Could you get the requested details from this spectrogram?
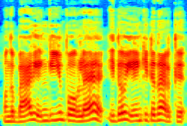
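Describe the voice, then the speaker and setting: A man's voice: fairly high pitch, fairly even intonation, quick pace, lo-fi sound, lightly acted. A man voicing an easygoing young man who jokes and reassures in a family cartoon. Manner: breezy, joking. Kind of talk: cartoon dub acting.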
